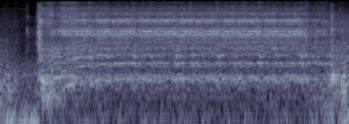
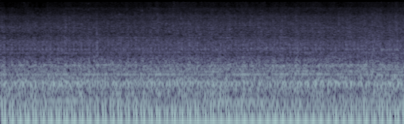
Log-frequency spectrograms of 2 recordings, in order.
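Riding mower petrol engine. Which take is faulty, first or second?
first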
